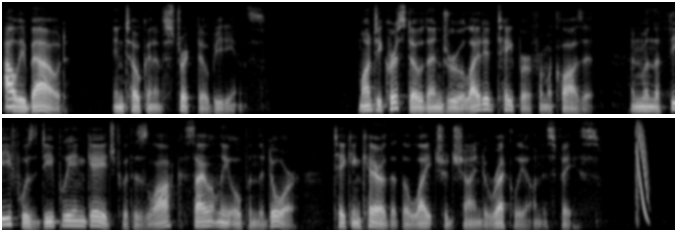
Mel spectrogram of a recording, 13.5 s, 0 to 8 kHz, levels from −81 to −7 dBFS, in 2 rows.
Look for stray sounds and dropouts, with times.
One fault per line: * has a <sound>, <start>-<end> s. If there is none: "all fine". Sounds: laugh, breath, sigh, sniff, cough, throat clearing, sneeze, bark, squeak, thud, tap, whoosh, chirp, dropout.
* has a chirp, 13.1-13.2 s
